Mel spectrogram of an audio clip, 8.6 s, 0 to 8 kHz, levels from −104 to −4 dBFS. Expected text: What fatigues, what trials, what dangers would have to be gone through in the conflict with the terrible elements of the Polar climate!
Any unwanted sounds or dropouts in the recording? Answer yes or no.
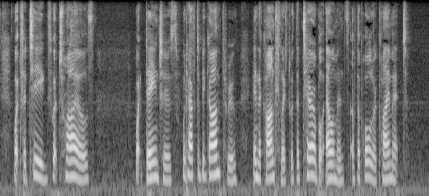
no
